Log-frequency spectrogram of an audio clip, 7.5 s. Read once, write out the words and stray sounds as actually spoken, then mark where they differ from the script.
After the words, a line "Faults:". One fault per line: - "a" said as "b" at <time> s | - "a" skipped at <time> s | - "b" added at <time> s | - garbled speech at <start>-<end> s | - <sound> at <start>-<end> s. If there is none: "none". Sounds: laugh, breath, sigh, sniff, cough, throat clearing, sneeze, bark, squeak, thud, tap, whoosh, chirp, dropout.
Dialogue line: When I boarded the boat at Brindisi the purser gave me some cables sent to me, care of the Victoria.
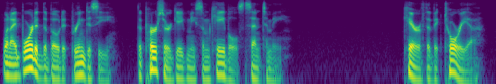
When I boarded the boat at Brindisi the purser gave me some cables sent to me, care of the Victoria.
Faults:
none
